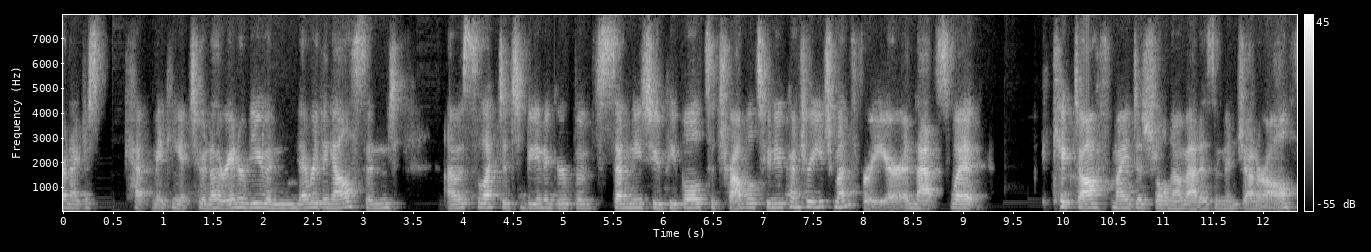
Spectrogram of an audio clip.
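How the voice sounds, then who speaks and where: Canadian woman, podcast guest, chatty and laughy, kinda echoey room, muffled sound. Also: lowish voice. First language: English. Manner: animated storyteller, laughs often. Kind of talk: casual interview conversation.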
